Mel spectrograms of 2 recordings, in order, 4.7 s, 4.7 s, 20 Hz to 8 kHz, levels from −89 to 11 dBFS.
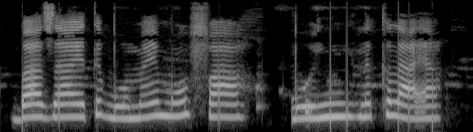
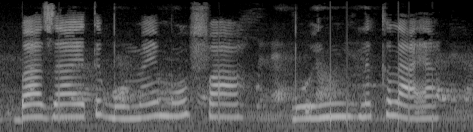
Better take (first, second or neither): first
